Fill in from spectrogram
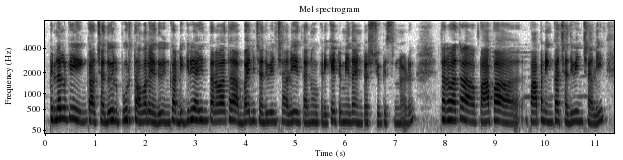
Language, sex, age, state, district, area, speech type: Telugu, female, 45-60, Andhra Pradesh, Nellore, urban, spontaneous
